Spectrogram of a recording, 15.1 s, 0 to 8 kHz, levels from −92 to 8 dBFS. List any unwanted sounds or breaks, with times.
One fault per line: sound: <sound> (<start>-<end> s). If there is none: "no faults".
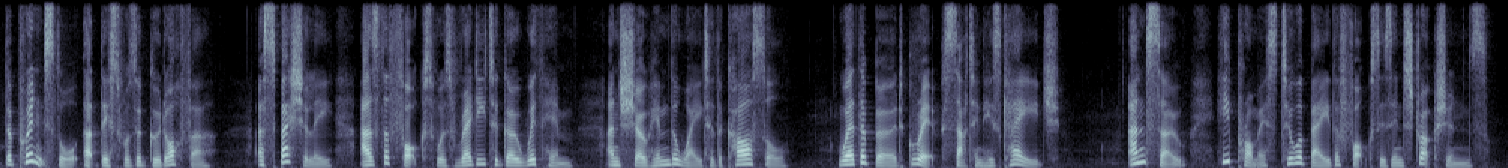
no faults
